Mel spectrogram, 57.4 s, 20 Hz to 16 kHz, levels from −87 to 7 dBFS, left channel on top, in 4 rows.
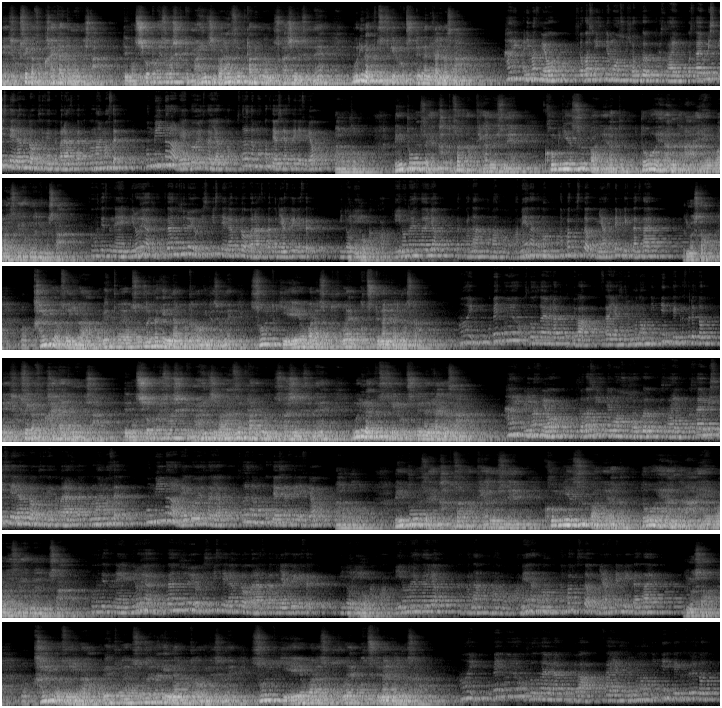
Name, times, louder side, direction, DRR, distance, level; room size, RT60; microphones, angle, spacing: voice 1, 0.0-1.9 2.4-9.2 21.0-21.6 21.9-26.8 27.1-30.0 35.8-36.0 42.3-51.5, left 1 dB, 50° left, -2 dB, 0.6 m, -25 dB
voice 2, 10.0-11.1 11.5-16.7 17.2-20.7 30.5-34.9 35.5-35.9 36.3-37.4 38.0-41.7 52.2-52.5 52.8-54.8 55.1-56.0 56.3-57.1, equal, 80° left, -2 dB, 1.2 m, -32 dB
11.0 x 4.6 x 3.2 m, 2.9 s
head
